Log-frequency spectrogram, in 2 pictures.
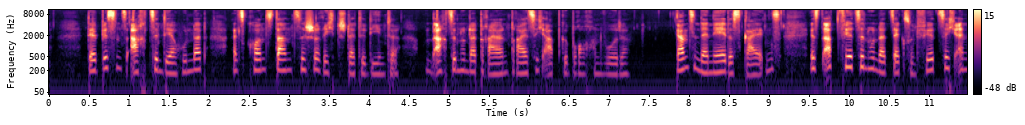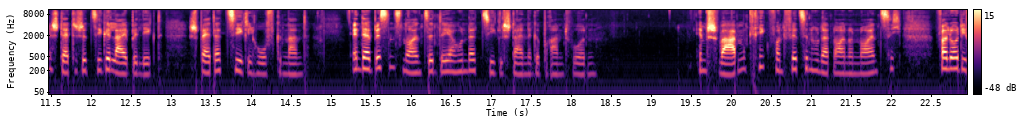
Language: German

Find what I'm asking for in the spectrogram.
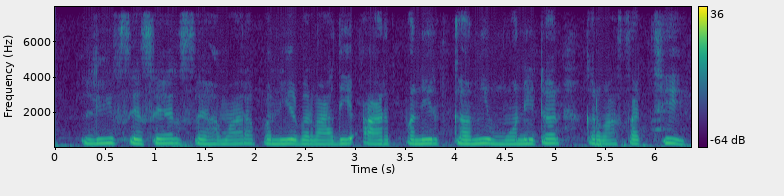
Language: Magahi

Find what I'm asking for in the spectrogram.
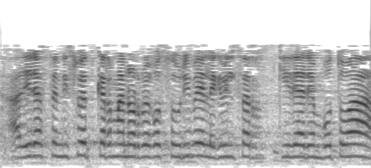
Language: Basque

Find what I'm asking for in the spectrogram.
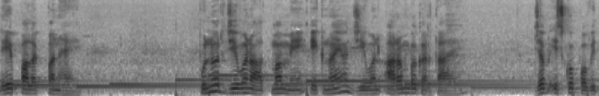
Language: Hindi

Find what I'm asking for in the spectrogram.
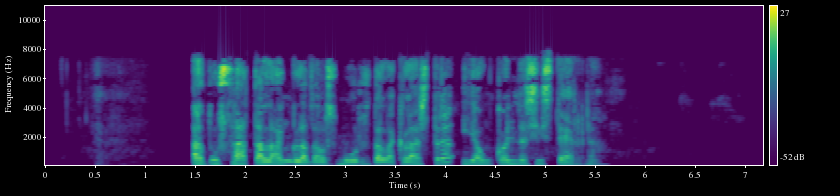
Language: Catalan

